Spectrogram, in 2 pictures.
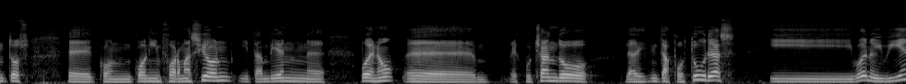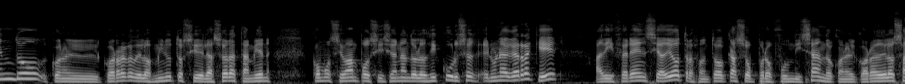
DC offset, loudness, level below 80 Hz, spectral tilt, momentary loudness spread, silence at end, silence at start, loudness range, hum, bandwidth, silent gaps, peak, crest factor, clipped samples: under 0.1%; -29 LUFS; -62 dBFS; -6.5 dB/octave; 9 LU; 0 s; 0 s; 2 LU; none; 13.5 kHz; none; -10 dBFS; 18 dB; under 0.1%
